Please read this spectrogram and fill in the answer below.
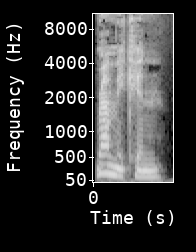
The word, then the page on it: ramekin: British English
